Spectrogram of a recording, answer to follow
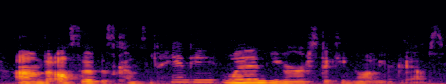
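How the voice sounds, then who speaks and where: A woman at a medium pitch and moderate pace over noticeable background noise. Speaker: independent sales consultant. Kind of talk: tutorial. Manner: hesitant, many ums.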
